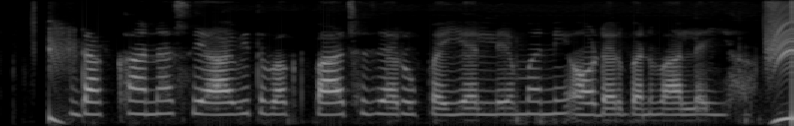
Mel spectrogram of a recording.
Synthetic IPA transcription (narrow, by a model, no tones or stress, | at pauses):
d̪ʱaːkʰːaːnaseaːʋɪt̪ʋɐk̚t̪pãːt͡ʃɦɐzaːɾːʊpəijaleːməniʔɔːɾɖəɾbɐnʋaːlɐiɦa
